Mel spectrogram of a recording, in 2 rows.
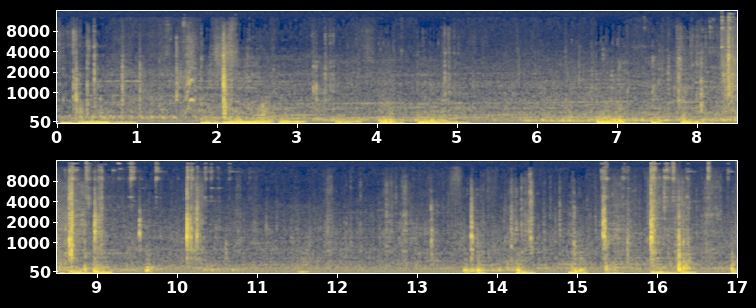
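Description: Ford Ranger 2.2 L turbo-diesel pickup camper driving over a rough, stony desert track: the engine hums steadily under a jumble of irregular knocks, thumps and rattles from the truck jolting over bumps, with a calmer stretch about two-thirds of the way through.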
